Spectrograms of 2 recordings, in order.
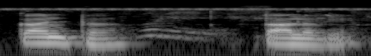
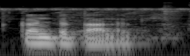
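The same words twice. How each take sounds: First: कंठ and तालव्य split by a long pause; spaced out for emphasis. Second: Said in the usual way. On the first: Shown as a demonstration. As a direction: set each word apart for the class. (कंठ और तालव्य अलग-अलग ज़ोर देकर) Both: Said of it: "इसलिए इसका नाम पड़ गया".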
